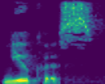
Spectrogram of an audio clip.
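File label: "mucous", English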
